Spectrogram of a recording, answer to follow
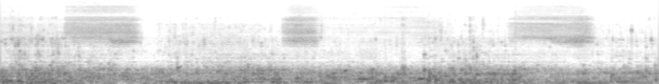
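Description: Underwater breathing through a scuba regulator: three short hisses of drawn-in air over a continuous low underwater rumble.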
